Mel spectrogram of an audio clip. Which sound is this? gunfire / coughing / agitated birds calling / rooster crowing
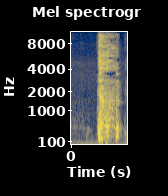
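coughing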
